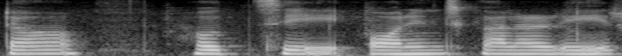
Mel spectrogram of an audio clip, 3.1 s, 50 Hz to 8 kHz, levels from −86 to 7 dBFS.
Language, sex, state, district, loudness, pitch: Bengali, female, Jharkhand, Jamtara, -16 LUFS, 190 Hz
